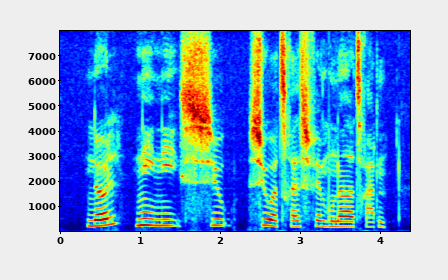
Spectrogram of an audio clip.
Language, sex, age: Danish, female, 21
